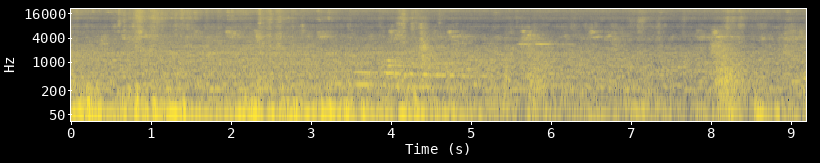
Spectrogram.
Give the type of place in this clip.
residential area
